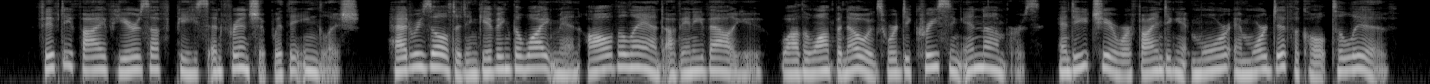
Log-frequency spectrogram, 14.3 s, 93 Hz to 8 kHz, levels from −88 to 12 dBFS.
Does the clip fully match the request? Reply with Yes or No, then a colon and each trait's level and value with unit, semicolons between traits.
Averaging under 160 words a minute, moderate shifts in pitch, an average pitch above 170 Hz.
No: average, 175 wpm; average, 3.7 semitones; medium, 185 Hz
